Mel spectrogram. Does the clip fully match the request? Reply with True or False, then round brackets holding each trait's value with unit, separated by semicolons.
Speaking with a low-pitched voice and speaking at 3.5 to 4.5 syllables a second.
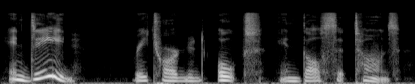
False (190 Hz; 3.7 syllables/s)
